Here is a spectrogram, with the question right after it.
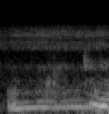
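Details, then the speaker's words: A four-year-old male dog sleeping in the background makes a low, rumbling, vibrating breath sound that rises slightly at the end: snoring. "Ось мій чоловік чотирирічний який хропе мені на всіх відео я реально не можу від нього вийти в іншу кімнату бо куди я туди і віна"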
